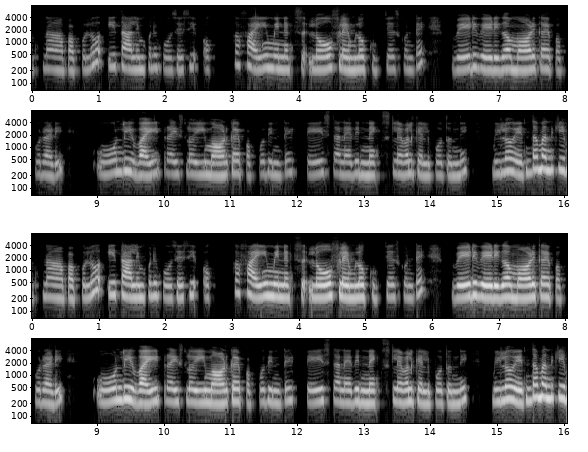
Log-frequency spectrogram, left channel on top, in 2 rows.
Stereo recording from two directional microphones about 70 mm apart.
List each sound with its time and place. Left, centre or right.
0.2 s a woman's voice: right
